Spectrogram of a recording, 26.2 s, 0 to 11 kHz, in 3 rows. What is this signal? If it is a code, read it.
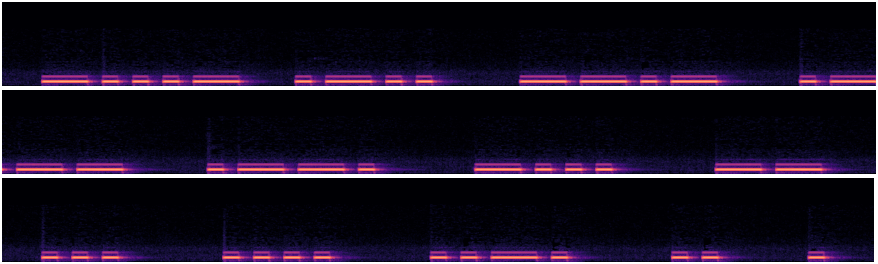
Morse code, heard as a keyed tone, about 8 wpm, 650 Hz. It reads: <BT> L Q J P B M S H F I E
